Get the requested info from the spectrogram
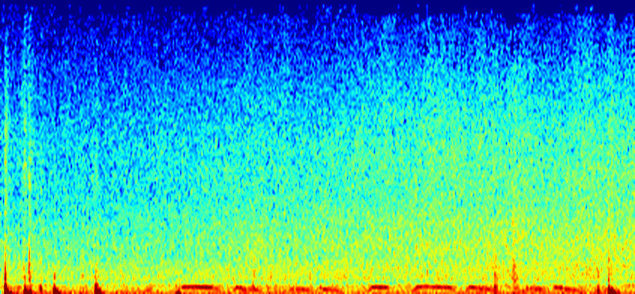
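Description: A pigeon cooing: a run of about ten soft, low coos, each rising and falling in pitch, starting about two seconds in. Before them come a few sharp knocks at the start.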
